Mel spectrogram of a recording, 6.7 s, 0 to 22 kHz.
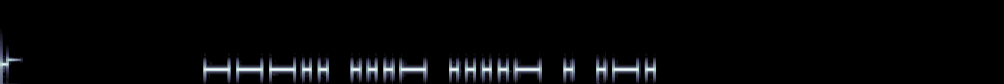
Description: Morse code, heard as a keyed tone, about 22 wpm, 700 Hz. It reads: 8V4ER
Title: Code Groups - 5 Letter:Numbers - 22wpm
